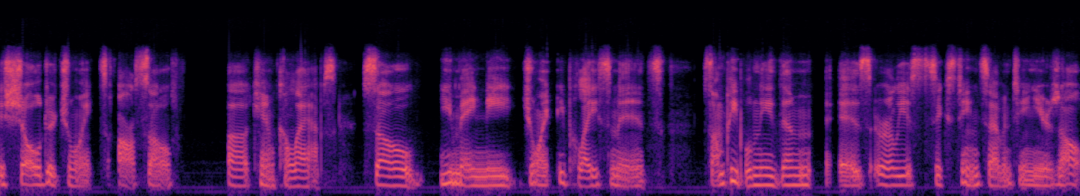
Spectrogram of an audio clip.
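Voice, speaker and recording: Speaking at a fairly slow pace, a woman with a very deep, low pitch and vocal fry keeps a fairly even intonation and very even loudness. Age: 60s. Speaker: patient advocate, board member with sickle cell disease. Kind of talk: radio interview. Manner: halting, many fillers.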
